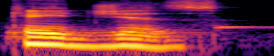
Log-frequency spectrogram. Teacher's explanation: Cage ends in a j sound, so it's followed by is, cages. For example, when the singular noun ends in s, classes. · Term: is sound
